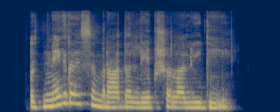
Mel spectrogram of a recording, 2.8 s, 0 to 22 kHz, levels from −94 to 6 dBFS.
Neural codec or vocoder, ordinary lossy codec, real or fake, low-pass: codec, 44.1 kHz, 7.8 kbps, Pupu-Codec; none; fake; 14.4 kHz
